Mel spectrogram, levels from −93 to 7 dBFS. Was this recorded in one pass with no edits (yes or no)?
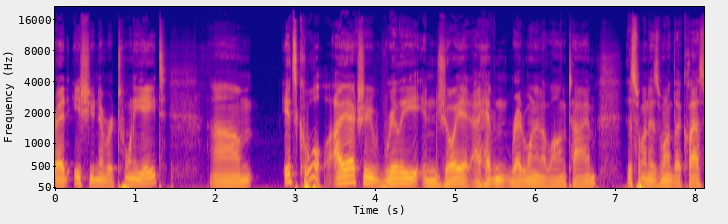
yes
